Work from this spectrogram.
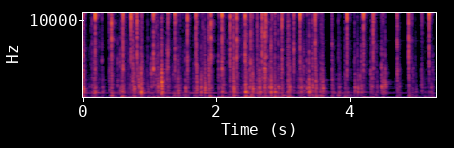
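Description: Fingertips and long acrylic nails type on a light-up, typewriter-style plastic mechanical keyboard with round plastic keycaps. About thirty quick, bright, clacky keystrokes come in an uneven, steady rhythm, each dying out almost instantly, with little low end.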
